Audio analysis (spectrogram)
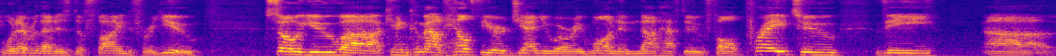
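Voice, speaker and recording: A man's voice: mid-range voice, fairly bright tone, far from the mic. A man hosting a fitness radio show, talking casually, rambling and mocking himself. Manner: rambling, self-mocking, restarts often. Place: radio studio.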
